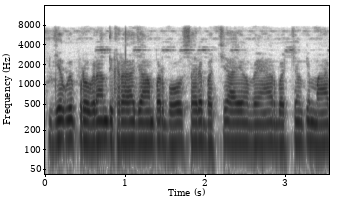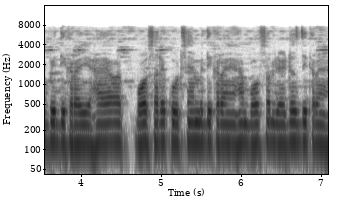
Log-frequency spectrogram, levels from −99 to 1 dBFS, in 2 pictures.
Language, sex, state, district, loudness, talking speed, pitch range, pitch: Hindi, male, Maharashtra, Gondia, -17 LUFS, 295 wpm, 125-130 Hz, 130 Hz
